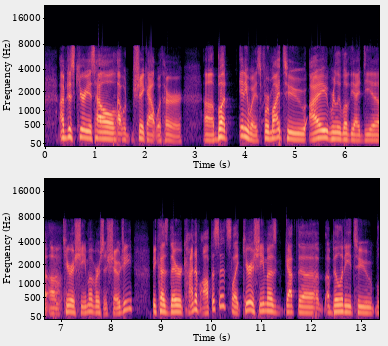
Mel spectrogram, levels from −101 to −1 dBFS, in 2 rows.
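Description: In this speech clip the sound briefly smears into a buzzy tone or a fading coloured noise at 1.37–1.59 s after "I'm just curious how", 4.67–4.73 s after "but anyways for my", 6.85–7.07 s after "really love the idea", and 12.03–12.15 s. This is VoIP packet loss concealed by the speech codec, which stretched the last sound to cover missing audio of 80 ms, 20 ms, 180 ms and 60 ms.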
